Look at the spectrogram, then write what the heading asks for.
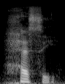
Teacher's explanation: Okay, so so again, like this H with a dot under it, it's a capital H in manual decodage. So this is an aspirated H, the one with a lot of air coming out your mouth as you enunciate this particular letter. So you say Hesse, as opposed to the lowercase h here will be a regular H that we would normally pronounce.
